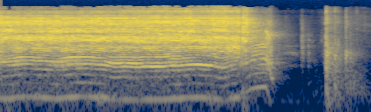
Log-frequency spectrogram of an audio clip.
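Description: An angle grinder whines loudly, cutting metal.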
